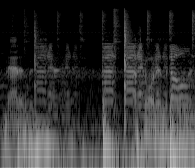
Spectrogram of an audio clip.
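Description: Low-voiced man, distant outdoor recording. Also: huge pitch swings, moderate pace, over loud music. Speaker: kayak fisherman vlogger. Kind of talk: casual running commentary while fishing. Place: outdoors on open water in a kayak. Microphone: action camera worn on the body.

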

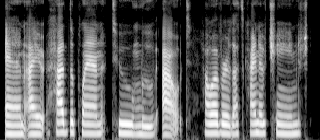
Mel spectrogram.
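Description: A woman's voice: medium pitch, flat delivery, slow pace, clear, resonant tone, no echo, clean studio sound. Chatty young woman folding laundry at home. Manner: chatty, laughs often, frequent ums. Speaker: cleaning vlogger. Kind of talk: casual chat while folding laundry. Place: living room at home, indoors. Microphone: fixed camera across the room.

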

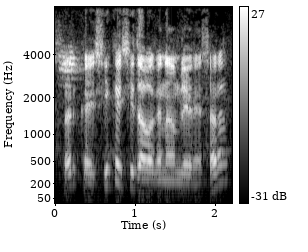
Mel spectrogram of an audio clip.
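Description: A man's voice: mid-range voice, very animated, a little fast, background noise. A man in a casual phone conversation, speaking as a shop worker in a colloquial, slangy, argumentative manner. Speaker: pharmacy worker taking a phone order.

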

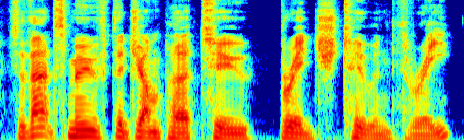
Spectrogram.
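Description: A middle-aged man narrates a hands-on product review in a fairly low voice. He explains things step by step in a methodical, instructional way. The sound is dry, with very little room to it. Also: lively intonation, slow, fairly bright tone, no room sound. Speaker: radio reviewer, presenter.

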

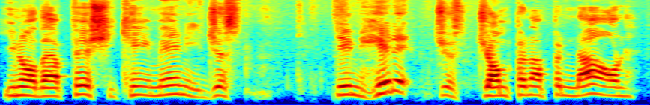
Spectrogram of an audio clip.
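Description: Higher-voiced middle-aged man, folksy fishing host. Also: steady tone, moderate pace, a little mellow, no echo. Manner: folksy, enthusiastic, conversational. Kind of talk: casual instructional fishing commentary. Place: inside a fabric ice-fishing shelter.

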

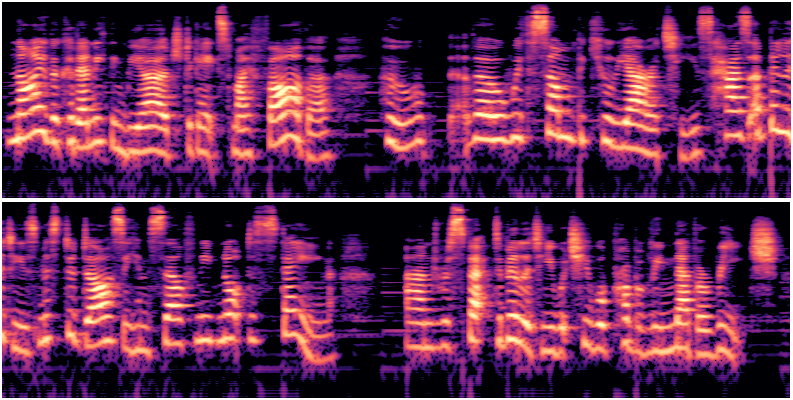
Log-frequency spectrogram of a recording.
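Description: A woman voicing a spirited, proud young gentlewoman, formal and pointed, in a dramatized audiobook. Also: high-pitched, lively intonation, normal speed, faint music behind, pitched above the performer's own voice. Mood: indignant, proud. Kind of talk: dramatized audiobook character dialogue.

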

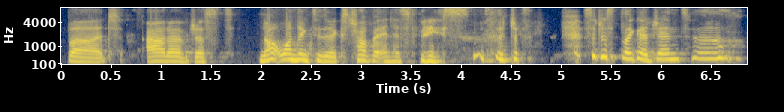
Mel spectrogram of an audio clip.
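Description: A woman's voice: a little high, expressive, a little slow. A woman improvising casually as a player in a tabletop roleplaying game, with polite, tentative phrasing, on a video call.

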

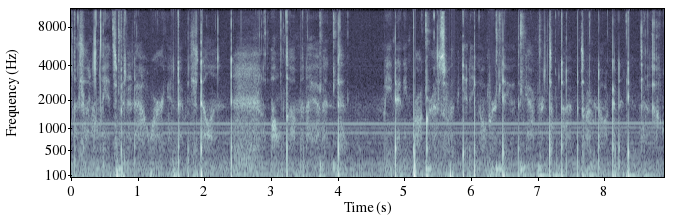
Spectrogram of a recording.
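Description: A young woman whispering breathily up close to the mic, giving rambling ASMR gameplay commentary as she muses to herself. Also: poor audio. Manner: rambling, musing aloud to herself. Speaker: gameplay streamer. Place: indoors at a home computer. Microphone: close-up desktop condenser mic.

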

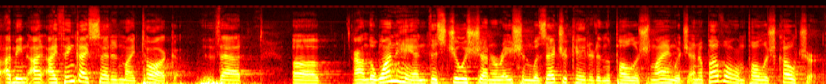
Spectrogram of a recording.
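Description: A man in his sixties answers questions on a lecture hall stage, speaking into a handheld mic. His voice sits a little high for a man. He talks thoughtfully, circling back with many restarts and "uh"s. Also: darkish tone. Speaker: panelist. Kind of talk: scholarly panel talk.

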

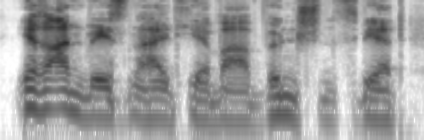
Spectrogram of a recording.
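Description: A calm, shrewd detective from an audiobook, speaking low and measured, never rushing, as a man reads him. The voice sits deep and is recorded close and dry. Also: dry recording. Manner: measured, quiet, matter-of-fact. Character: calm, shrewd male detective, middle-aged.

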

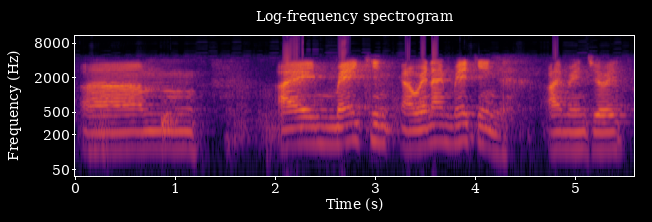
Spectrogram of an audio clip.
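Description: A man from Japan, a native Japanese speaker, giving short, halting answers in simple English to an interviewer in an indoor school room. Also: mid-range voice, steady tone, sharp tone. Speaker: furniture student. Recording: echoey room, faint noise.

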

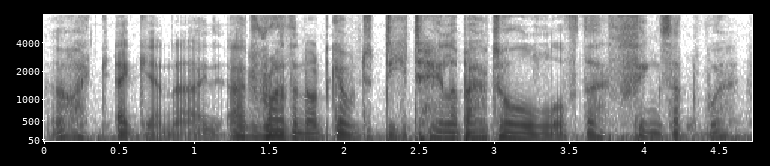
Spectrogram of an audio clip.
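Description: Casting: male actor as gentle sleepy servant for ASMR roleplay, low creaky voice, anxious, halting, devoted. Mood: troubled, weary. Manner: hesitant, stammering, apologetic. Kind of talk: soft-spoken ASMR roleplay acting. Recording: faint background noise.

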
